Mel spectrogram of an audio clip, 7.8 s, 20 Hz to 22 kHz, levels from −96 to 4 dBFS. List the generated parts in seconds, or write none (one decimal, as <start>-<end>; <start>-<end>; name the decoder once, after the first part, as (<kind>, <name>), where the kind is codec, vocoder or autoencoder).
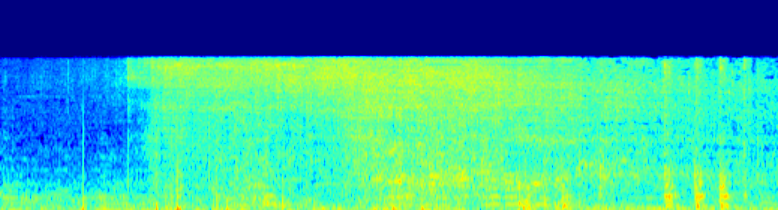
1.1-5.8 (codec, SNAC)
